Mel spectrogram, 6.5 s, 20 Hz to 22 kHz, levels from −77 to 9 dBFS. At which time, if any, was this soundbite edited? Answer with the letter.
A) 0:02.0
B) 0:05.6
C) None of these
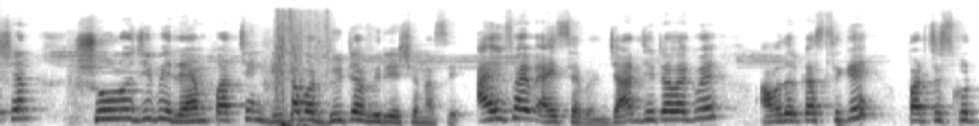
A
